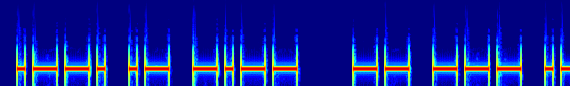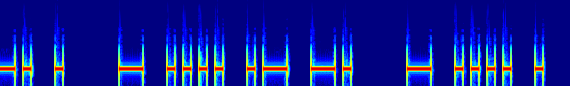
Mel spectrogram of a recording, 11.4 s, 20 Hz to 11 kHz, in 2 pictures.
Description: Morse code, heard as a keyed tone, about 15 wpm, 700 Hz. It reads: PAY MORE THAN THE
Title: Sentences from Top 1100 Words 15wpm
